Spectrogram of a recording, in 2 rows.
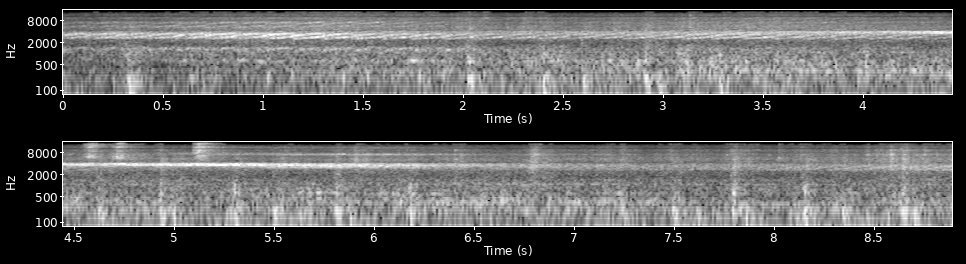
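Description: West Midlands Railway Class 350 Desiro electric multiple unit pulling away past the platform: a steady rumble with the wheels clicking over the rail joints and a high whine that swells in the middle of the pass.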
